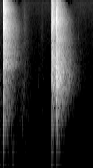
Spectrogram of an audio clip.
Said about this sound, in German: Hey, der eine war synchron, wir waren ja, ja fast synchron. Waren kein dritten, es waren zwei Klatscher. Ganz klar. Der eine war ein bisschen zu früh und die anderen waren genau richtig tight.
